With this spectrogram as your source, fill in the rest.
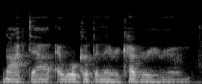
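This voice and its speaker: Lying in bed at home after surgery, a young man chats casually to the camera in a scratchy voice. He talks fast and monotone, his low voice a little mellow, and he's groggy and rambling, leaning on plenty of fillers.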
